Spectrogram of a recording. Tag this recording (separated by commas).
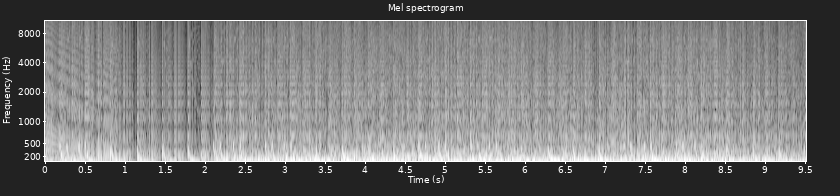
Music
